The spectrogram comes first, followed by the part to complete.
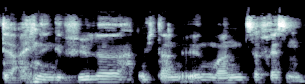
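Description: The speaker is a man. His pitch is medium. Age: 30s. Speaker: former elite canoeist, engineering student. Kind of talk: interview. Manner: hesitant, many filler sounds.

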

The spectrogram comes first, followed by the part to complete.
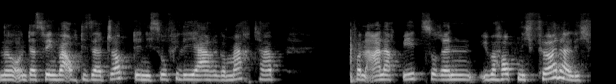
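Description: A woman with a normal speaking voice talks at a fairly high pitch. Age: 30s. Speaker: podcast host, guest speaking about high sensitivity. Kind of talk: casual interview. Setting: video call.

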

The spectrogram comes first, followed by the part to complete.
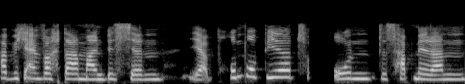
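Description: With a moderate pace and ordinary pitch variation, a woman's speech proceeds. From Upper Bavaria, Germany (near Ammersee). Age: 30s. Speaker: office clerk, yoga course participant. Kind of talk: podcast interview. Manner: halting, many filler sounds.

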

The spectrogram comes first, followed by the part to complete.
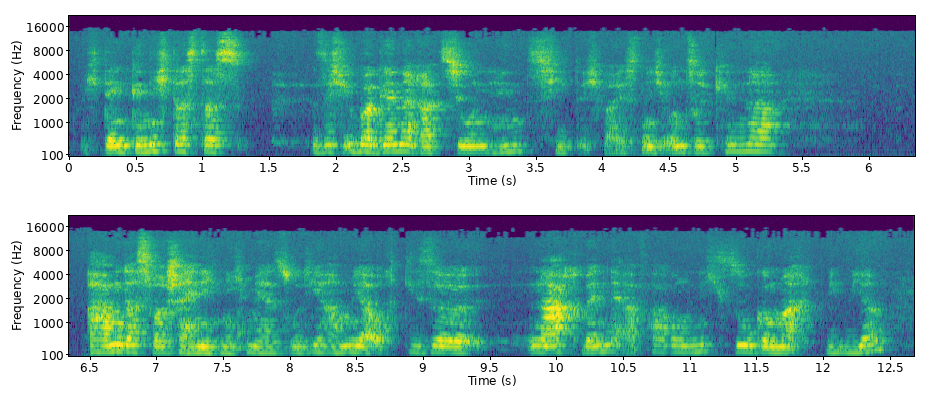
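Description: A woman's fairly low voice, flat and monotone, at a fairly slow pace, with big swings in loudness and audible room echo. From East Germany, Harz region. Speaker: eyewitness interviewee, IT worker. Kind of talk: interview. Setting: at home.

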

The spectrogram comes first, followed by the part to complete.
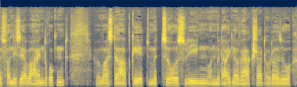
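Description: Here a man speaks with a fairly low pitch. The recording is dry and close, without echo. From northern Germany, Bremen. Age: 60s. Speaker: flying club chairman, former air traffic controller. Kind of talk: casual interview. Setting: remote from home.

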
